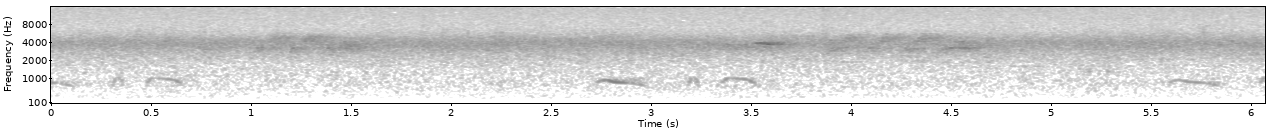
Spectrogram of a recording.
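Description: Faint bird calls: a short low whistled phrase of three notes, a down-slurred note then two short hooked ones, comes three times about three seconds apart, with fainter high chirps between.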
